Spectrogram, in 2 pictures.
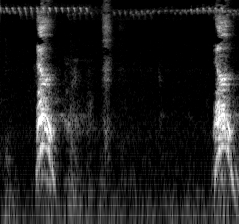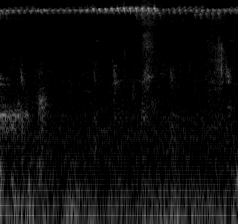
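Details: French Bulldog indoors barking at nothing visible, said to be fairies: two sharp single barks about two and a half seconds apart, in a quiet room with a steady faint high electronic whine.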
